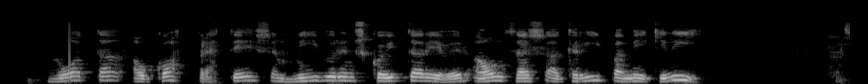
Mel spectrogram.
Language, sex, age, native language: Icelandic, male, 60-69, Icelandic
